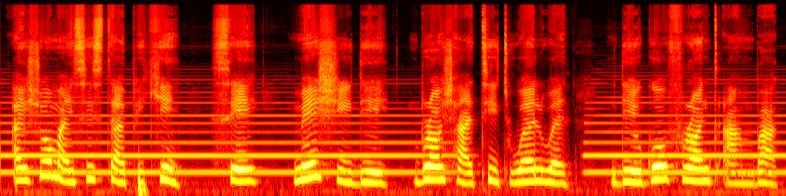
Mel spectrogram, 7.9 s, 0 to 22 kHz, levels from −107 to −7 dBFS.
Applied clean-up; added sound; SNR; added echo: none; Wind instrument, woodwind instrument; 11 dB; none.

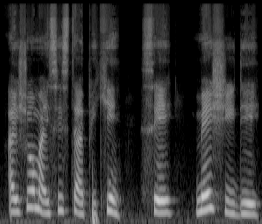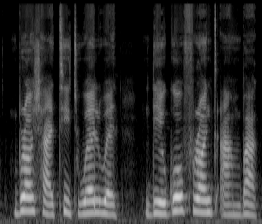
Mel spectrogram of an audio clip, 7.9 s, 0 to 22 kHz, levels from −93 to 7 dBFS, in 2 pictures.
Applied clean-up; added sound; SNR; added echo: none; none; none; none.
